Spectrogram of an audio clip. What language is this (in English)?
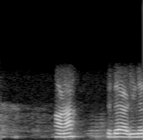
Punjabi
